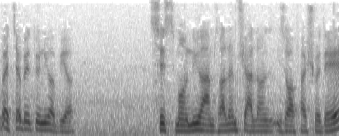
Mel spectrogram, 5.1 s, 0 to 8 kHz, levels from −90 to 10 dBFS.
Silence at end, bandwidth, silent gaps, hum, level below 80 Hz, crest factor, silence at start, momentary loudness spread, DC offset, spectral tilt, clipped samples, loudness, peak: 0 s; 8 kHz; none; none; -44 dBFS; 16 dB; 0 s; 24 LU; under 0.1%; -8.5 dB/octave; under 0.1%; -21 LUFS; -4 dBFS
